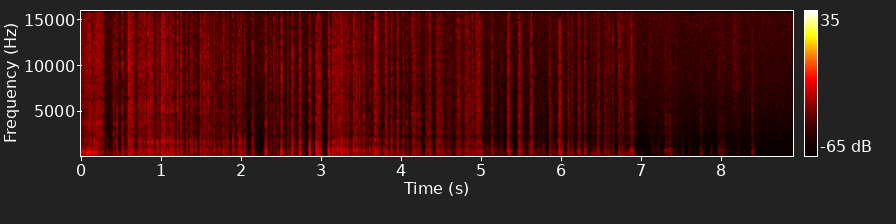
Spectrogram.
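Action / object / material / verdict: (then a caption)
scrape / inflated latex rubber balloon / latex rubber / none. A hollow green inflated latex balloon is squeezed and rubbed with fingertips and palms while being turned. The result is a dense stream of quick, uneven rubbery squeaks and scrapes, weighted toward low and mid tones. The sound grows quieter and sparser near the end before fading out.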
